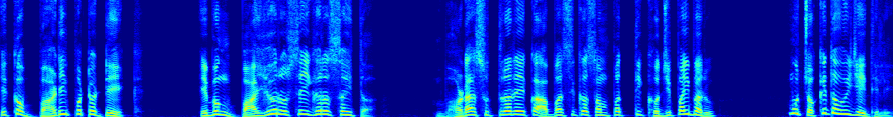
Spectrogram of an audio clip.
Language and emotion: Odia, surprised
